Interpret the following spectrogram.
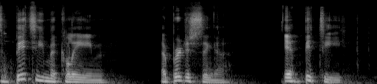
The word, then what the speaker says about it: Bitty McLean: diamond dust oh wait hang on heard the name wrong it's bitty McLean a British singer a pity wait there we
